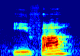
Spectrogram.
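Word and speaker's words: Aoife: heroine by the way it's an irish name pronounced like ifa i think is how you pronounce it it's spelt really weird when you read it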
